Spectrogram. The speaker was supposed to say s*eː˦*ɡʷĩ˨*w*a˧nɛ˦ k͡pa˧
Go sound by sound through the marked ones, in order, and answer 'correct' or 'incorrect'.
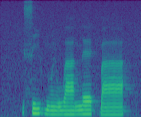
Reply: incorrect, correct

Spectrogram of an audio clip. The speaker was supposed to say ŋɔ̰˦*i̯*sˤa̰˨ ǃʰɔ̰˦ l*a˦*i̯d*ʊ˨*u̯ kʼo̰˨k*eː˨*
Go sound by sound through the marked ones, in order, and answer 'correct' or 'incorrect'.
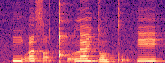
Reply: correct, correct, incorrect, incorrect

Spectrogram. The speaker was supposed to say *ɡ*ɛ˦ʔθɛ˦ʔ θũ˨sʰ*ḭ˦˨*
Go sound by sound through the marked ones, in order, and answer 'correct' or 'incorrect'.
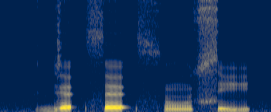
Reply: correct, correct

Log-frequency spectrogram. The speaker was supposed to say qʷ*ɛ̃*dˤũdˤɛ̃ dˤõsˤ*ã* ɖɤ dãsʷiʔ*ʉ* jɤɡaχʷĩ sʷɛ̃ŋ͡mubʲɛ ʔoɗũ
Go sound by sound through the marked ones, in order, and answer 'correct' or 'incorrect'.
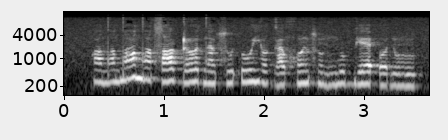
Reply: correct, incorrect, incorrect

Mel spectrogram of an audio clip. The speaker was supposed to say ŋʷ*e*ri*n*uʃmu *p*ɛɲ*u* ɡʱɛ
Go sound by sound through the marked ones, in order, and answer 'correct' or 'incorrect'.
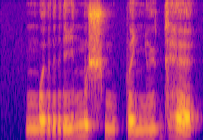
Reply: incorrect, correct, correct, incorrect

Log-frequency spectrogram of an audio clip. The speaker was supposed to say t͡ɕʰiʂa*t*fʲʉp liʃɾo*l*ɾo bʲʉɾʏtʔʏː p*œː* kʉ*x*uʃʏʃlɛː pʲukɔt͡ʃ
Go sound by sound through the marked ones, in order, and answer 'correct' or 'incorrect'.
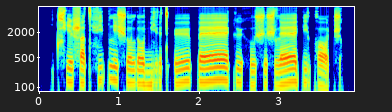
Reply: correct, correct, incorrect, incorrect

